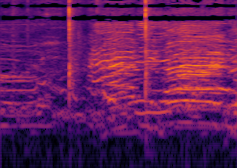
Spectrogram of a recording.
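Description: Singing voices, with two sharp hand claps near the middle, under a second apart.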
